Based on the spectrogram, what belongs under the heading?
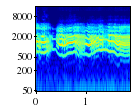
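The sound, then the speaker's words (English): A voice imitates a fox's call: a loud, high, wavering wail with strong harmonics, briefly broken after the first moment, then sustained and warbling for nearly two seconds. “well, actually, what foxes say is.”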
